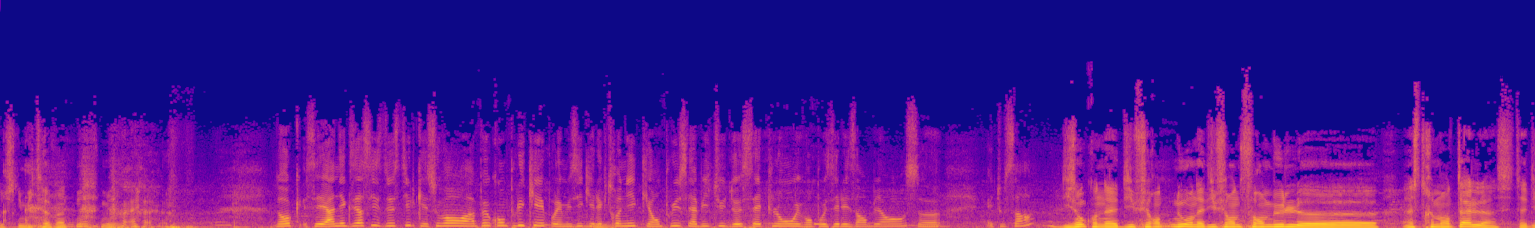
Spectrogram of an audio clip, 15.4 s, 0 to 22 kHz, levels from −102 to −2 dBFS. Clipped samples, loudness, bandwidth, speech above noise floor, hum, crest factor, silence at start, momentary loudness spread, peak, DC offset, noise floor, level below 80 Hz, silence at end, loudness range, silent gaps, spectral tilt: under 0.1%; -23 LUFS; 12 kHz; 20 dB; none; 18 dB; 0 s; 16 LU; -6 dBFS; under 0.1%; -42 dBFS; -52 dBFS; 0 s; 13 LU; none; -7.5 dB/octave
